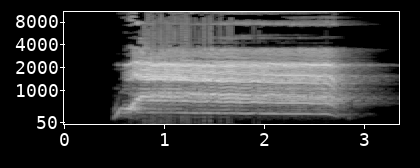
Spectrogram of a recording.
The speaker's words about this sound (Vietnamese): Phía xa truyền đến một tiếng thét dài, khắp cả dãy núi đều rung chuyển.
